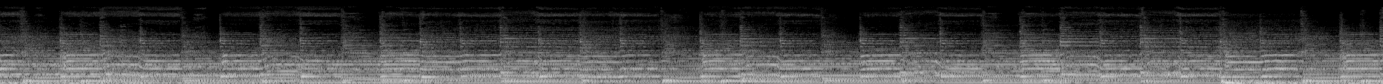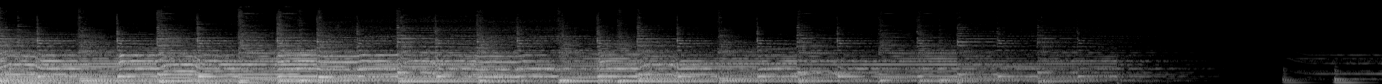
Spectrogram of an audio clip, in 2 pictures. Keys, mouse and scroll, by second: 3.6 click, 7.6-8.0 scroll down 1, 8.1 click, 10.1 scroll up 1, 10.5 click, 12.1 scroll down 1, 13.8 Down, 15.6-16.5 scroll up 1, 16.5 click, 17.7-18.1 scroll down 1, 18.1 scroll up 1, 19.5 click, 24.8 click, 27.5 click.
